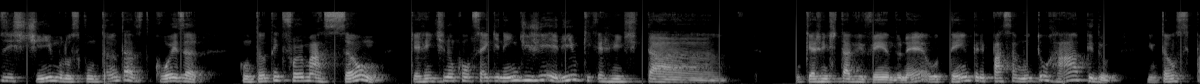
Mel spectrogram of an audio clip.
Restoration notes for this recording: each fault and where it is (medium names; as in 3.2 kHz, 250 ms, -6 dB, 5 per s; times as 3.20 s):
tick 78 rpm -16 dBFS
4.87 s: pop
10.63–10.64 s: dropout 8.5 ms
